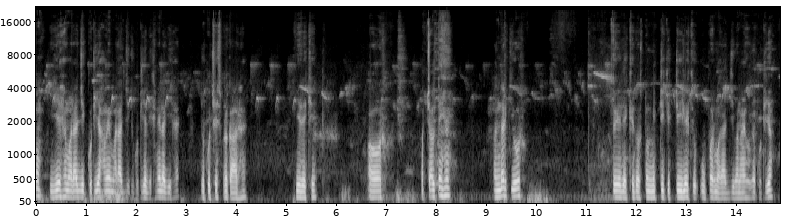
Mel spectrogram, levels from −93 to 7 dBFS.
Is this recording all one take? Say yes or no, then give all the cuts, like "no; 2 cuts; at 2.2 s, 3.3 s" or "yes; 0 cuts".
yes; 0 cuts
